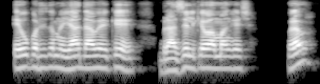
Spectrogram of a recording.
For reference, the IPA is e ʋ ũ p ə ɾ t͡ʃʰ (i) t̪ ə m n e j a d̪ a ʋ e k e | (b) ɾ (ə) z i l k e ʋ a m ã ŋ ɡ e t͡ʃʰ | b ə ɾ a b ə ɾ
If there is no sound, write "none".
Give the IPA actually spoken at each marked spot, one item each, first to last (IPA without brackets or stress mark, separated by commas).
i, b, a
